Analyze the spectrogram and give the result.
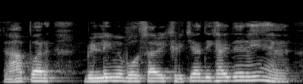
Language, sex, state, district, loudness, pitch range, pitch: Hindi, male, Jharkhand, Ranchi, -14 LUFS, 145-165 Hz, 155 Hz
